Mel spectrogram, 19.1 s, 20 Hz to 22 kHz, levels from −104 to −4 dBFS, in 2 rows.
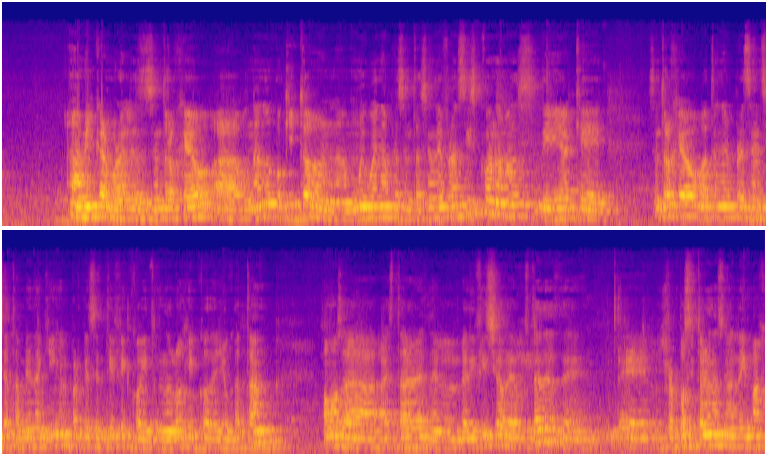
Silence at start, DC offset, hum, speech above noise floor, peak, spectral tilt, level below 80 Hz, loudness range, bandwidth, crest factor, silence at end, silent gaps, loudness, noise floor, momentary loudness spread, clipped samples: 0 s; under 0.1%; none; 21 dB; -8 dBFS; -7 dB/octave; -54 dBFS; 4 LU; 13 kHz; 16 dB; 0 s; none; -24 LUFS; -44 dBFS; 8 LU; under 0.1%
